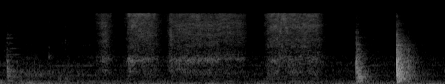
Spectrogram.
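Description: Two bursts of hissing: the first about a second and a half long, the second shorter. A sharp click and then a louder knock follow near the end.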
